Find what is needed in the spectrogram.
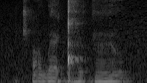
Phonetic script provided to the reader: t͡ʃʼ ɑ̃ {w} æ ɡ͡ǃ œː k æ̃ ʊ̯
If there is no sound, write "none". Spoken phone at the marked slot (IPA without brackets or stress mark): w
